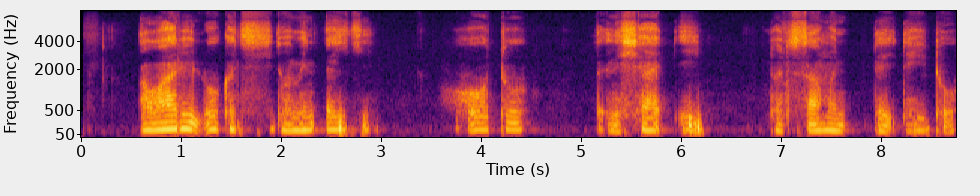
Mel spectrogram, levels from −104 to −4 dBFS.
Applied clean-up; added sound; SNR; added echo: none; none; none; none.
